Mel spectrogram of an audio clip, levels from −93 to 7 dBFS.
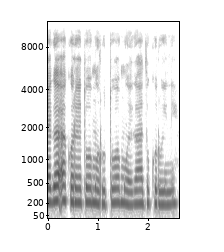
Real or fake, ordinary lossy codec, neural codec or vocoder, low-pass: real; Opus, 32 kbps; none; 10.8 kHz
